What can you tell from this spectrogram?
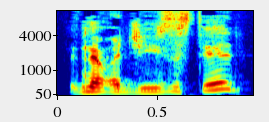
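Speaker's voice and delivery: normal talking voice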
